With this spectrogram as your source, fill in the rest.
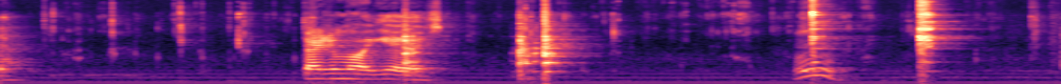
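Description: A fork clicks against a plate.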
